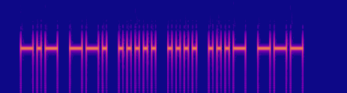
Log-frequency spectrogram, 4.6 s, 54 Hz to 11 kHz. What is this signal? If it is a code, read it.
Morse code, heard as a keyed tone, about 22 wpm, 700 Hz. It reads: KG5HVO
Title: Call Signs - 22wpm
